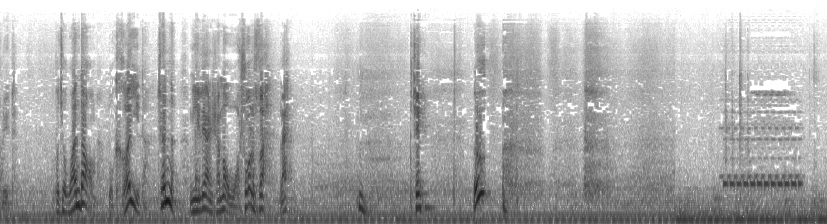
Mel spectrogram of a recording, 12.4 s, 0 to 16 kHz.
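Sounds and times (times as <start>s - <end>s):
speech: 0.0s - 4.5s, 5.4s - 7.7s
sharp gasping breaths: 5.1s - 10.2s
telephone ringing: 10.8s - 12.2s.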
